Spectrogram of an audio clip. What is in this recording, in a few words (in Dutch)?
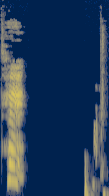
"te", Haïtiaans-Creools; thee-in-andere-talen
